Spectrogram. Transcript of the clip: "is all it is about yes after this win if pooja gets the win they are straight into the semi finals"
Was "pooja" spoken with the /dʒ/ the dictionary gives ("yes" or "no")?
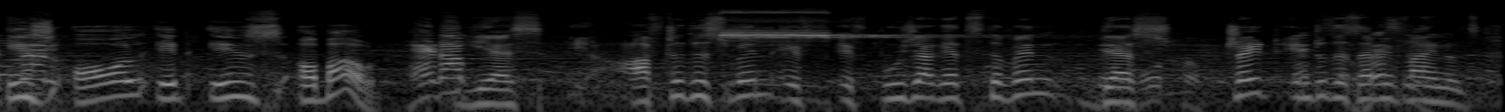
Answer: yes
